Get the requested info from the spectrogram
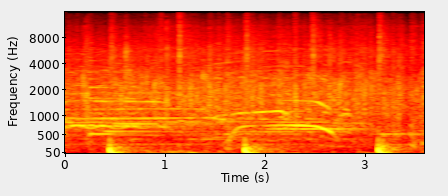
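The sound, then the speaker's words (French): A crowd claps and cheers steadily throughout in acclamation for the Lord, with a bright wash of clapping, rising whoops and a high gliding cry, while three heavy low thumps land at roughly even intervals. “Est-ce que tu peux pousser une salve d'acclamation pour le Seigneur?”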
